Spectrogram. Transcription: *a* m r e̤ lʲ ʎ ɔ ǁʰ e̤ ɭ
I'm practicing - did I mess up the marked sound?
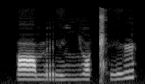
yes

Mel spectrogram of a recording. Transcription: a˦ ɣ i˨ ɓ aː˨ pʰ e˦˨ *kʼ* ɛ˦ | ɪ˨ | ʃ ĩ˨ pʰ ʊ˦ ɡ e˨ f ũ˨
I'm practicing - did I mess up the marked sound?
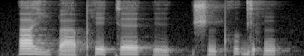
yes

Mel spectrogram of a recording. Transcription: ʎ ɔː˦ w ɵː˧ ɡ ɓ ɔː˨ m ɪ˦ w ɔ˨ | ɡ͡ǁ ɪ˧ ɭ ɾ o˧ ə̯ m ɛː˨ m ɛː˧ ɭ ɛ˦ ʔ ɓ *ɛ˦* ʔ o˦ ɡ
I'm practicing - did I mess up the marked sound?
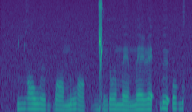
yes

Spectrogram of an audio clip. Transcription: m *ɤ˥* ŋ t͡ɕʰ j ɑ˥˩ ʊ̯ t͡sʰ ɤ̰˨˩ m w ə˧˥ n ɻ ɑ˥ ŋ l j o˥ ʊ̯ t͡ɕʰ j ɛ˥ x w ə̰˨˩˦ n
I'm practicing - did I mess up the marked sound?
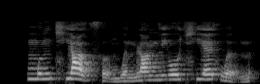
no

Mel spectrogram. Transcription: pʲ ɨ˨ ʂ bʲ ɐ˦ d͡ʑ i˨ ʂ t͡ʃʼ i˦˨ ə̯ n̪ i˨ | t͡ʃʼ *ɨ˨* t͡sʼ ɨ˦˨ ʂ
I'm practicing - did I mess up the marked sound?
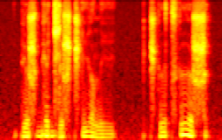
no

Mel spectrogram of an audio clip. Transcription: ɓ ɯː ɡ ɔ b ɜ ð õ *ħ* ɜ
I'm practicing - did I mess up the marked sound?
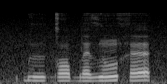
yes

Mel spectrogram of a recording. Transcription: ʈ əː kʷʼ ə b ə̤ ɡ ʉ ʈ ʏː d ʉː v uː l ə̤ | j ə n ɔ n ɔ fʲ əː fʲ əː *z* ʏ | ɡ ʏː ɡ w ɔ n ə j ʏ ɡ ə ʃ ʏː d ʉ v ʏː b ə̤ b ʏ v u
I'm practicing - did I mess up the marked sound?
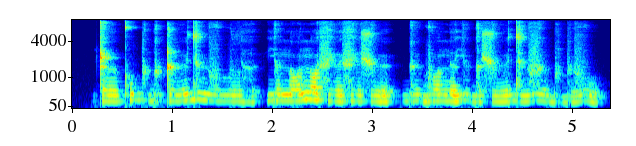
yes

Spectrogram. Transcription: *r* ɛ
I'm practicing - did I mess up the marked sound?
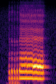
no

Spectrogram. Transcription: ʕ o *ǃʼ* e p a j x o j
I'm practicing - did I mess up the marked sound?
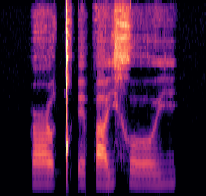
no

